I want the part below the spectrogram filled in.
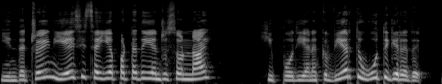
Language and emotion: Tamil, angry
